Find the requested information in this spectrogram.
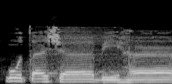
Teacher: ketika kita berhenti ataupun kita mewakafkan bacaan kita pada huruf yang mempunyai fathatain ya, maka harus dibaca panjang ya.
